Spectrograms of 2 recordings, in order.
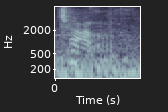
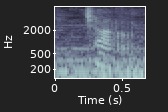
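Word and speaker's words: चार: Kalau di bahasa Hindi kita kenalnya sebagai Char. Tulisannya C H A A L. Char.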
